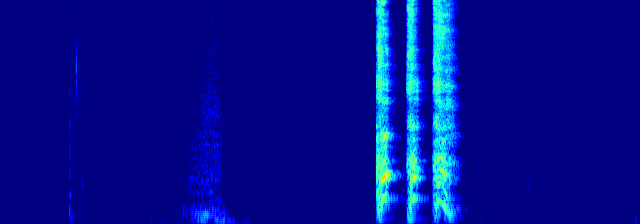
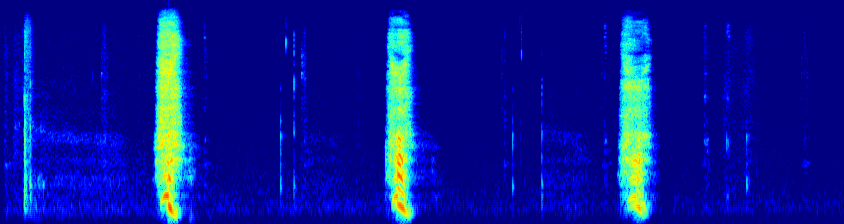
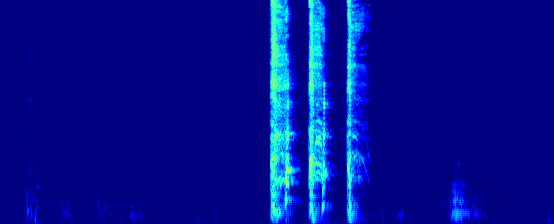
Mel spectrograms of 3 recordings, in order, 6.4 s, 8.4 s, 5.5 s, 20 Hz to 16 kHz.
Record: {"cough_length": "6.4 s", "cough_amplitude": 3606, "cough_signal_mean_std_ratio": 0.2, "exhalation_length": "8.4 s", "exhalation_amplitude": 26999, "exhalation_signal_mean_std_ratio": 0.19, "three_cough_length": "5.5 s", "three_cough_amplitude": 6040, "three_cough_signal_mean_std_ratio": 0.21, "survey_phase": "beta (2021-08-13 to 2022-03-07)", "age": "65+", "gender": "Female", "wearing_mask": "No", "symptom_none": true, "smoker_status": "Never smoked", "respiratory_condition_asthma": false, "respiratory_condition_other": false, "recruitment_source": "REACT", "submission_delay": "1 day", "covid_test_result": "Negative", "covid_test_method": "RT-qPCR"}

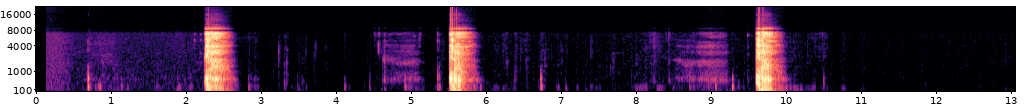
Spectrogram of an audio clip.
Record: {"three_cough_length": "13.1 s", "three_cough_amplitude": 32768, "three_cough_signal_mean_std_ratio": 0.18, "survey_phase": "beta (2021-08-13 to 2022-03-07)", "age": "18-44", "gender": "Female", "wearing_mask": "No", "symptom_cough_any": true, "symptom_runny_or_blocked_nose": true, "symptom_sore_throat": true, "symptom_fatigue": true, "symptom_fever_high_temperature": true, "symptom_onset": "3 days", "smoker_status": "Never smoked", "respiratory_condition_asthma": false, "respiratory_condition_other": false, "recruitment_source": "Test and Trace", "submission_delay": "1 day", "covid_test_result": "Positive", "covid_test_method": "RT-qPCR", "covid_ct_value": 15.0, "covid_ct_gene": "ORF1ab gene"}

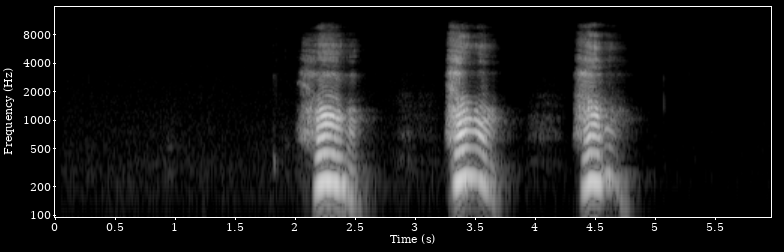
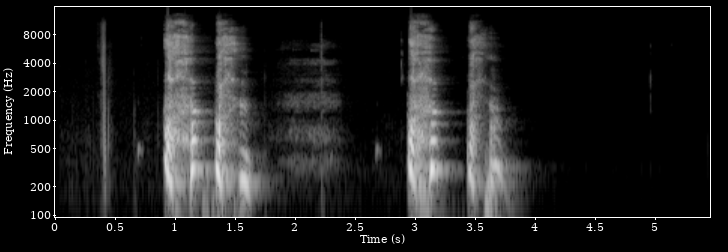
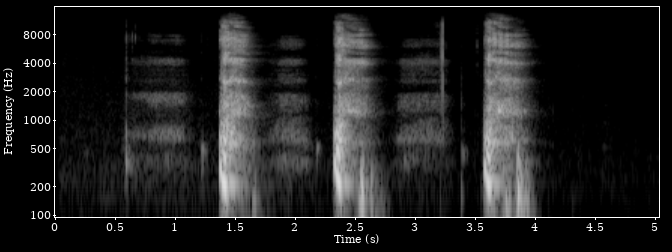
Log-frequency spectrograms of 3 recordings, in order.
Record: {"exhalation_length": "6.0 s", "exhalation_amplitude": 21700, "exhalation_signal_mean_std_ratio": 0.28, "cough_length": "5.5 s", "cough_amplitude": 32211, "cough_signal_mean_std_ratio": 0.28, "three_cough_length": "5.0 s", "three_cough_amplitude": 25499, "three_cough_signal_mean_std_ratio": 0.27, "survey_phase": "beta (2021-08-13 to 2022-03-07)", "age": "65+", "gender": "Female", "wearing_mask": "No", "symptom_none": true, "smoker_status": "Never smoked", "respiratory_condition_asthma": false, "respiratory_condition_other": false, "recruitment_source": "REACT", "submission_delay": "2 days", "covid_test_result": "Negative", "covid_test_method": "RT-qPCR", "influenza_a_test_result": "Negative", "influenza_b_test_result": "Negative"}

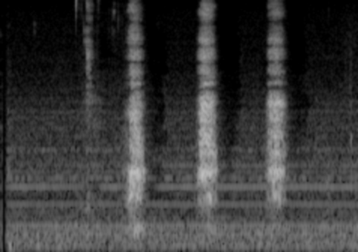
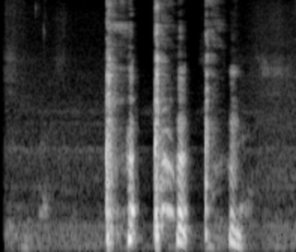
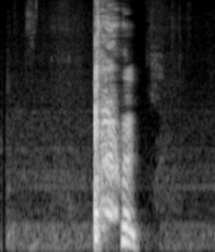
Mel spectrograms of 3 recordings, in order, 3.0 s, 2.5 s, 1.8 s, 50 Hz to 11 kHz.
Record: {"exhalation_length": "3.0 s", "exhalation_amplitude": 4837, "exhalation_signal_mean_std_ratio": 0.4, "three_cough_length": "2.5 s", "three_cough_amplitude": 24430, "three_cough_signal_mean_std_ratio": 0.36, "cough_length": "1.8 s", "cough_amplitude": 32624, "cough_signal_mean_std_ratio": 0.34, "survey_phase": "beta (2021-08-13 to 2022-03-07)", "age": "18-44", "gender": "Female", "wearing_mask": "No", "symptom_none": true, "smoker_status": "Never smoked", "respiratory_condition_asthma": false, "respiratory_condition_other": false, "recruitment_source": "REACT", "submission_delay": "1 day", "covid_test_result": "Negative", "covid_test_method": "RT-qPCR", "influenza_a_test_result": "Negative", "influenza_b_test_result": "Negative"}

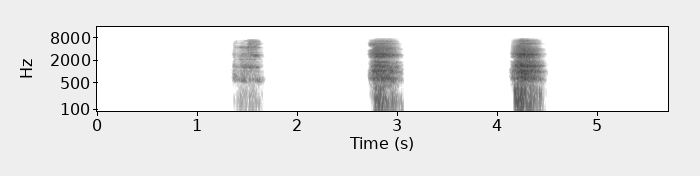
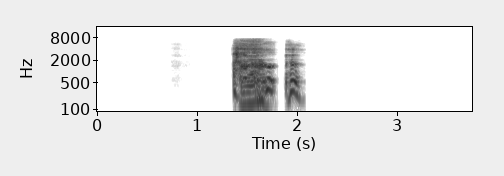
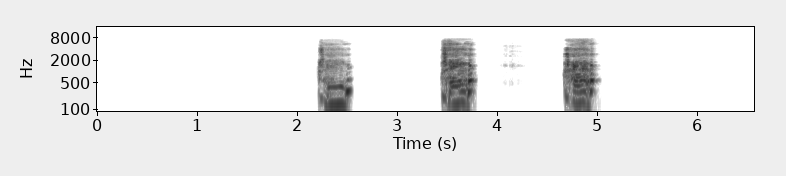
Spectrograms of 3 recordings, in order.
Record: {"exhalation_length": "5.7 s", "exhalation_amplitude": 17378, "exhalation_signal_mean_std_ratio": 0.25, "cough_length": "3.8 s", "cough_amplitude": 26682, "cough_signal_mean_std_ratio": 0.3, "three_cough_length": "6.6 s", "three_cough_amplitude": 26720, "three_cough_signal_mean_std_ratio": 0.28, "survey_phase": "beta (2021-08-13 to 2022-03-07)", "age": "65+", "gender": "Female", "wearing_mask": "No", "symptom_cough_any": true, "symptom_runny_or_blocked_nose": true, "symptom_shortness_of_breath": true, "symptom_sore_throat": true, "symptom_fatigue": true, "symptom_change_to_sense_of_smell_or_taste": true, "symptom_loss_of_taste": true, "smoker_status": "Ex-smoker", "respiratory_condition_asthma": false, "respiratory_condition_other": false, "recruitment_source": "Test and Trace", "submission_delay": "2 days", "covid_test_result": "Positive", "covid_test_method": "LFT"}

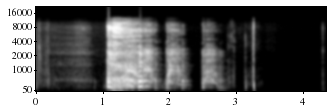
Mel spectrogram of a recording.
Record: {"cough_length": "4.4 s", "cough_amplitude": 30809, "cough_signal_mean_std_ratio": 0.35, "survey_phase": "beta (2021-08-13 to 2022-03-07)", "age": "65+", "gender": "Male", "wearing_mask": "Yes", "symptom_cough_any": true, "symptom_runny_or_blocked_nose": true, "symptom_fatigue": true, "symptom_onset": "4 days", "smoker_status": "Never smoked", "respiratory_condition_asthma": false, "respiratory_condition_other": false, "recruitment_source": "Test and Trace", "submission_delay": "2 days", "covid_test_result": "Positive", "covid_test_method": "ePCR"}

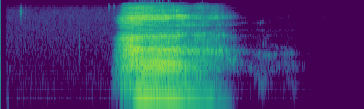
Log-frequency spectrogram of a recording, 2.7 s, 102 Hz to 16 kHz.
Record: {"exhalation_length": "2.7 s", "exhalation_amplitude": 31205, "exhalation_signal_mean_std_ratio": 0.37, "survey_phase": "beta (2021-08-13 to 2022-03-07)", "age": "45-64", "gender": "Female", "wearing_mask": "No", "symptom_none": true, "smoker_status": "Ex-smoker", "respiratory_condition_asthma": false, "respiratory_condition_other": false, "recruitment_source": "REACT", "submission_delay": "3 days", "covid_test_result": "Negative", "covid_test_method": "RT-qPCR", "influenza_a_test_result": "Negative", "influenza_b_test_result": "Negative"}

